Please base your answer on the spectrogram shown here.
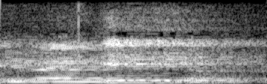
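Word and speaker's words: εὐαγγέλια: Asimismo seetrea, no se deretrea, se pronuncia en el griego evangelia.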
